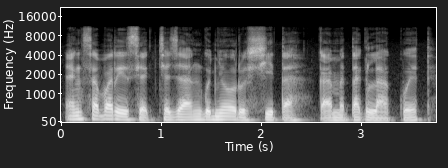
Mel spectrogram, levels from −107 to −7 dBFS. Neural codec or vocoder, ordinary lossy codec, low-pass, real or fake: none; none; 10.8 kHz; real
